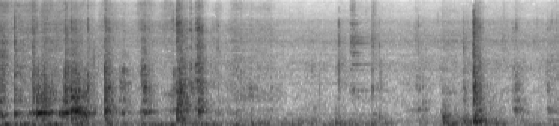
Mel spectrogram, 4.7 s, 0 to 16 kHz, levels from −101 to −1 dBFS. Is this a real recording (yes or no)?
yes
